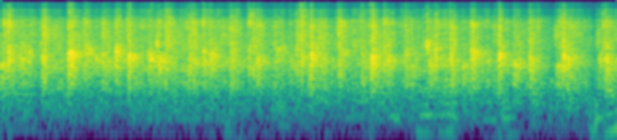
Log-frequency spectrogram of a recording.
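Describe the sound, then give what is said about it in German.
An audience applauds steadily for several seconds, a dense, even wash of many hands clapping at a fairly loud level, with a few faint voices mixed in underneath. “Vielen Dank. Applaus.”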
